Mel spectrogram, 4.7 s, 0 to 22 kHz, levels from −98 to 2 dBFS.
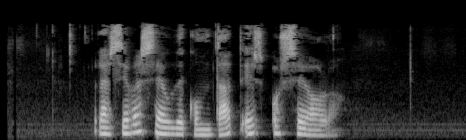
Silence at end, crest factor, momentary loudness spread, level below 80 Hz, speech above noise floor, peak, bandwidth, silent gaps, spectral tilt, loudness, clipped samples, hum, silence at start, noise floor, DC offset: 1.3 s; 20 dB; 20 LU; -66 dBFS; 43 dB; -6 dBFS; 11.5 kHz; none; -4 dB/octave; -22 LUFS; under 0.1%; none; 0.7 s; -65 dBFS; under 0.1%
